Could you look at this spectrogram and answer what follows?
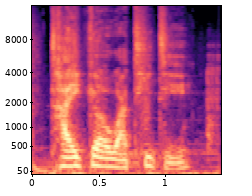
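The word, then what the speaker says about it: Taika Waititi: the director of love of ragnarok um uh taika watiti yeah um right it seems like he's the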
